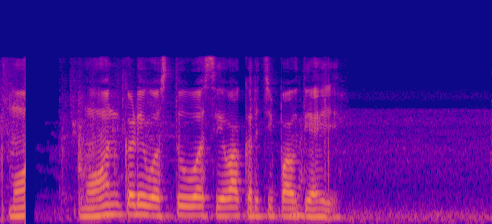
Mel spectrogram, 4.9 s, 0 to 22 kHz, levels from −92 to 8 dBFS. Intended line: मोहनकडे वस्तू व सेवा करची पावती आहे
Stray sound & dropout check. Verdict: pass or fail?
pass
